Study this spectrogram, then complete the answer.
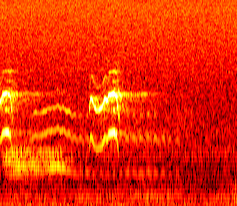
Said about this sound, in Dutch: Gaat dat nou de hele nacht zo door? nou, ik weet niet of de hele nacht zo doorgaat, maar ze kunnen soms best een hele tijd blijven roepen. Ja. Bosuilen. De bekendste uil en de meest voorkomende uil van Nederland.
